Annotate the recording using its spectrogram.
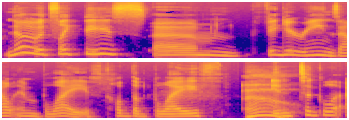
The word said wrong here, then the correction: Intaglios: I don't even know if I'm saying this right. Blythe Intaglows. And they're the Intaglios. Yeah. – Is that what it is? It probably is. See, I'm so. – It's an Italian word.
